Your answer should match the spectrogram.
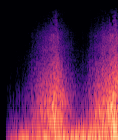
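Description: Cinematic whoosh sound effect over a deep rumble, swelling in from silence and peaking about a second in, with a second whoosh starting near the end.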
